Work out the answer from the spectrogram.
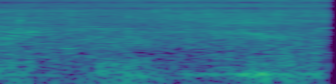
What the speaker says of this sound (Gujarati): એટલે એટલો પવન છે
